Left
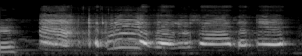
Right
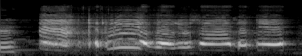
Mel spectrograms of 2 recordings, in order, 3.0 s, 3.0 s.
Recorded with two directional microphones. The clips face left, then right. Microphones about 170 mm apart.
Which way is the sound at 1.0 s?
30° right (ahead or behind).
